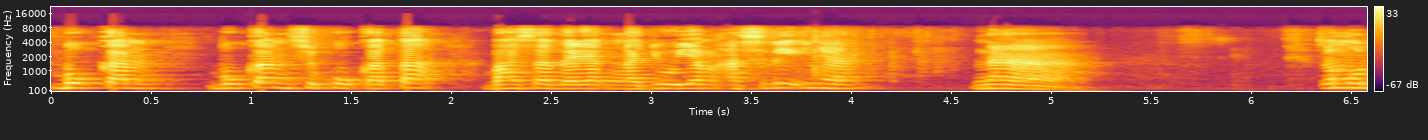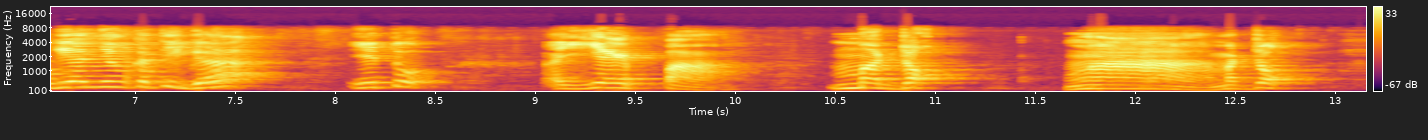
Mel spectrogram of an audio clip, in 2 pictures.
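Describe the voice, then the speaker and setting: An older man giving an informal spoken lecture, repeating his points and filling pauses with "nah" and "eh". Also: sits high, bright, forceful tone. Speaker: lecturer on Dayak Ngaju language. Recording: echoey room.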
